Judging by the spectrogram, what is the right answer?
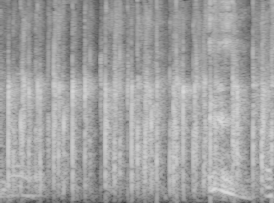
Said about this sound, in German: der längste Applaus, den ihr heute hören werdet.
